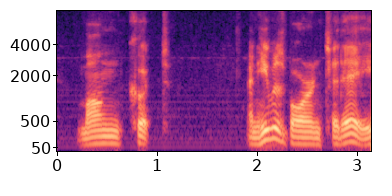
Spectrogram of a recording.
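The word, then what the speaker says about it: Mongkut: for me but the first person's name is mut that's spelled m o n g k u t mut and he was born today in 1804 now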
